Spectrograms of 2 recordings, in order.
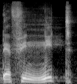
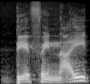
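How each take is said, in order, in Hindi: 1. आखिरी अक्षर 'nit' जैसा सुनाई देता है। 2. आखिरी अक्षर 'night' जैसा सुनाई देता है। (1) "वो भी क्या है, गलत" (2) "वो भी क्या है, गलत"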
